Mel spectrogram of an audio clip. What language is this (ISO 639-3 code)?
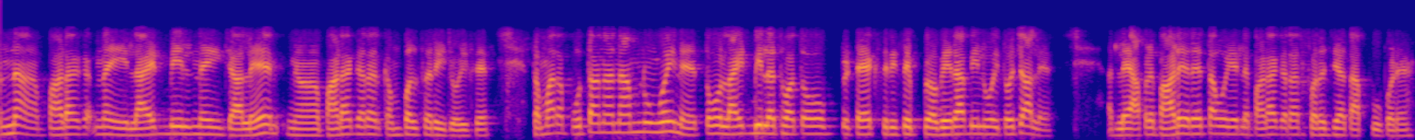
guj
